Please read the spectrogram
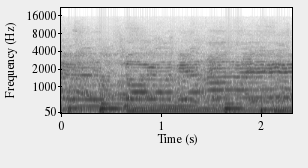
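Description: Upright double bass plucked in long, held low notes under a steel-string acoustic guitar, a live acoustic duo playing a passage without vocals.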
